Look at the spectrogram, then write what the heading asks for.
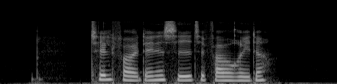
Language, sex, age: Danish, female, 36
